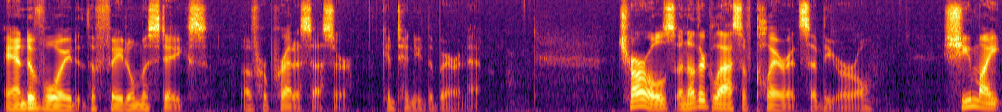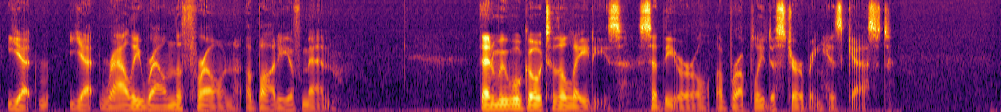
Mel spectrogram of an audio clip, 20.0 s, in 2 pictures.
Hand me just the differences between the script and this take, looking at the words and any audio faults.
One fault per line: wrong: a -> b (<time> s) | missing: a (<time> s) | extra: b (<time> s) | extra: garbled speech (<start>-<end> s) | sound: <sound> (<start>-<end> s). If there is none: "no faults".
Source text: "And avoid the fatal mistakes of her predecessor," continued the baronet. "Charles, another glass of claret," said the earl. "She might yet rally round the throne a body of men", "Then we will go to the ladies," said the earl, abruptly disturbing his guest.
extra: yet (10.7 s)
